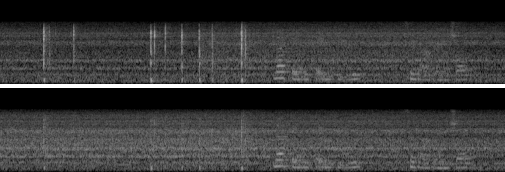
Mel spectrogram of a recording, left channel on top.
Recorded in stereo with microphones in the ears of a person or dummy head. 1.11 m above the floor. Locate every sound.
0.4 s tapping: 35° left (ahead or behind), 0.6 m
2.7 s a woman speaking: 10° right (ahead or behind), 2 m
